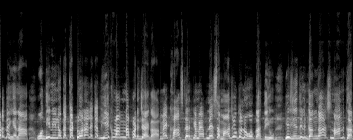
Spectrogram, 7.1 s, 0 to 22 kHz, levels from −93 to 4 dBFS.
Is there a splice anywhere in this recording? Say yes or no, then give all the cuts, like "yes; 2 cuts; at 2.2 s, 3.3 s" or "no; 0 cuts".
yes; 1 cut; at 3.2 s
